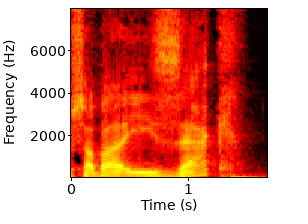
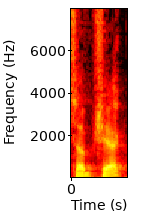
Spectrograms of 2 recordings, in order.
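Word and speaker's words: Sabacek: call and the person greeted me with mr. Saba Zach and I said it's pronounced sub check what what do you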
